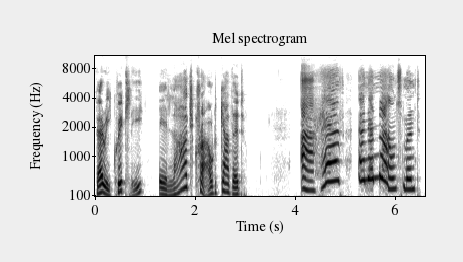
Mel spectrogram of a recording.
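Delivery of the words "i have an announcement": high, grand announcement; announcing. A narrator's reading. Miss Trouble announcing to the gathered crowd, high and grand. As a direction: proclaim it to the crowd. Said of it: "announced little Miss Trouble".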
